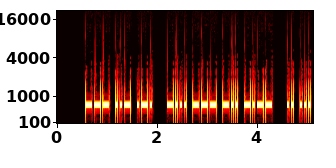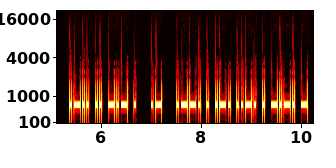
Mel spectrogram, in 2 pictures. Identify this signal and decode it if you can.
Morse code, heard as a keyed tone, about 28 wpm, 700 Hz. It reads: OUR BODY IS LIKE A PERFECT
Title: Sentences from Top 1000 Words 28wpm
